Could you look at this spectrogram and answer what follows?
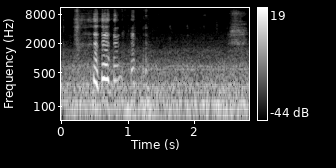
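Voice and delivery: breathy unvoiced chuckle; a quiet laugh at herself; amused little laugh; soft laugh. Real, not acted. Laughs at own situation.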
